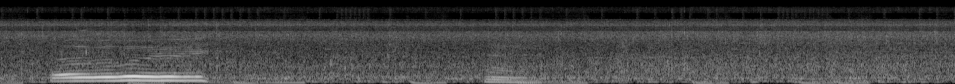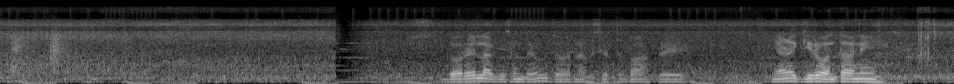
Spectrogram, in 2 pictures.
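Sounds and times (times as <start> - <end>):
stream rushing over rocks: 0.0 - 19.0
short voice sound: 4.8 - 5.5.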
